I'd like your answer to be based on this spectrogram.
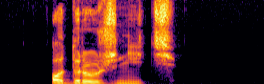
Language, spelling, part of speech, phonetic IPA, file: Polish, odróżnić, verb, [ɔdˈruʒʲɲit͡ɕ], Pl-odróżnić.ogg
